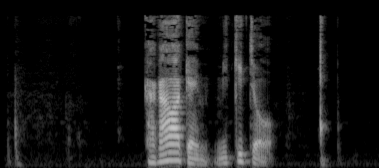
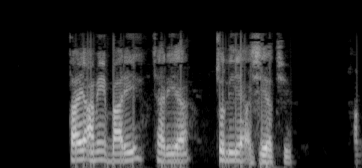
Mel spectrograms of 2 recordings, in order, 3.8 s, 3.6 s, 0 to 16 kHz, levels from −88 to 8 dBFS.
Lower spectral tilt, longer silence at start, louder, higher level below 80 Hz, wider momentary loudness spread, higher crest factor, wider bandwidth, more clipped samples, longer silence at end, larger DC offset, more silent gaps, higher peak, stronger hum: second, -3.5 dB/octave vs -5.5 dB/octave; first, 1.45 s vs 0.7 s; second, -23 LUFS vs -19 LUFS; second, -62 dBFS vs -50 dBFS; first, 18 LU vs 9 LU; first, 26 dB vs 18 dB; first, 11.5 kHz vs 7.8 kHz; neither; first, 0.55 s vs 0.05 s; neither; second, none vs 3.35-3.47 s; about the same, -2 dBFS vs -2 dBFS; neither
